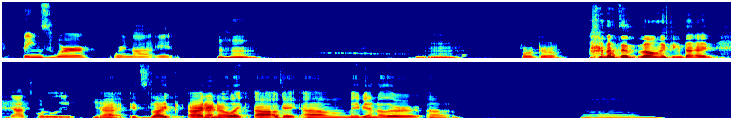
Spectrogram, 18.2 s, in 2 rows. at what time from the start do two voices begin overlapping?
none

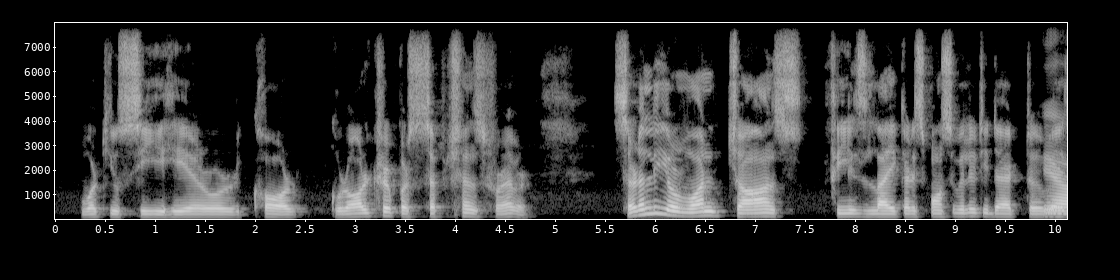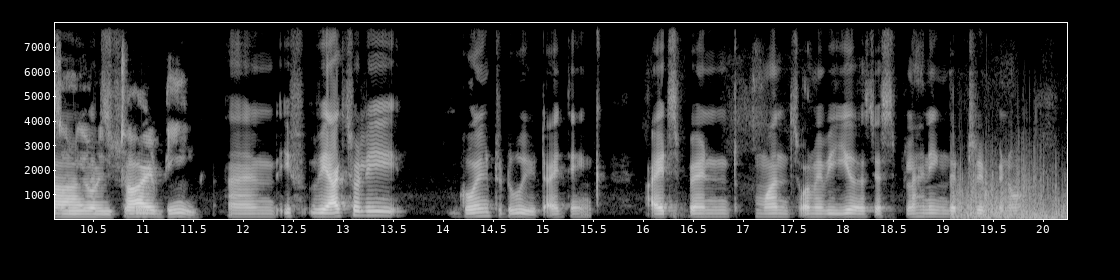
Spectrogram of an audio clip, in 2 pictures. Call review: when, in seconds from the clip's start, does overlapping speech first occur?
9.9 s

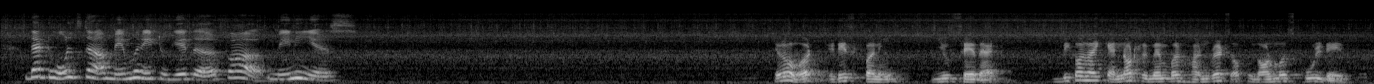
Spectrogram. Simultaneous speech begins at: none

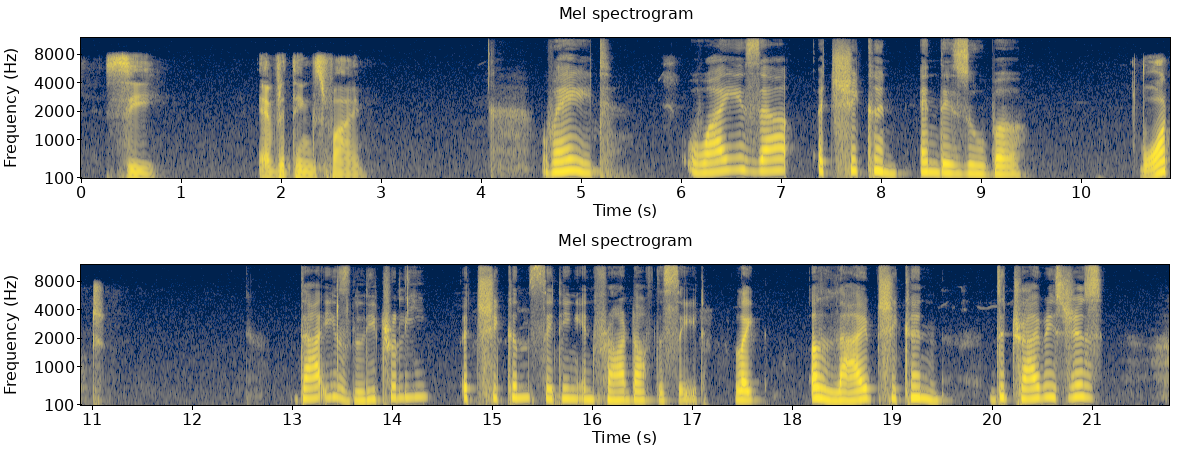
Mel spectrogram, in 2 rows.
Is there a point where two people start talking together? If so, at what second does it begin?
none

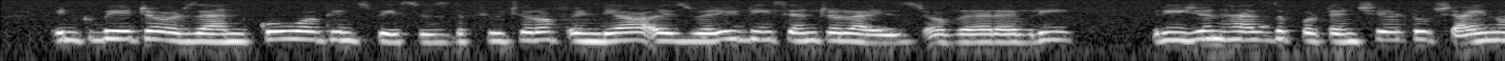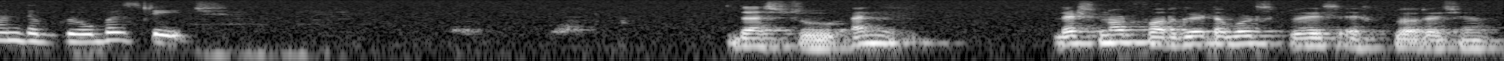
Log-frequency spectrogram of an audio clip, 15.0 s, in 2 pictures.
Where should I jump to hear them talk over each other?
none

